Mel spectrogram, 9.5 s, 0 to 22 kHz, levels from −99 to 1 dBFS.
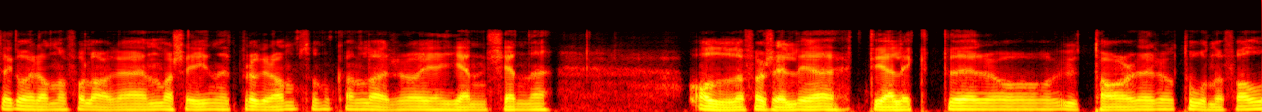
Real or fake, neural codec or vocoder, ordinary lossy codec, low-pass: fake; codec, 16 kHz, 16 kbps, FreqCodec, smaller model; none; 7.2 kHz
